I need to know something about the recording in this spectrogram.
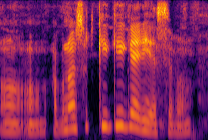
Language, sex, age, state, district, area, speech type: Assamese, female, 45-60, Assam, Jorhat, urban, spontaneous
